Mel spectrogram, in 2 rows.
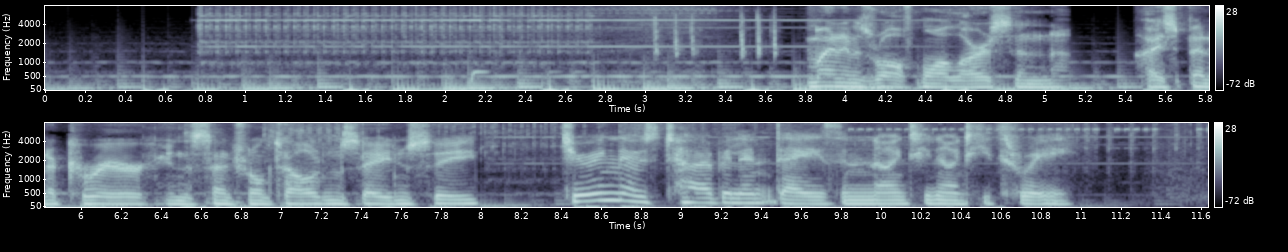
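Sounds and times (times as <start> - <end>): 
telephone ringing: 0.8 - 4.8, 6.5 - 11.6
low rhythmic musical backing: 1.1 - 10.6
speech: 3.9 - 11.1.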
